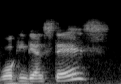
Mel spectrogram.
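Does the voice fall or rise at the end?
rise. The voice goes up at the end. It sounds like an Australian question-like ending. The speaker calls it wrong. "as Australians, will say walking downstairs with a question at the end of it like that"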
